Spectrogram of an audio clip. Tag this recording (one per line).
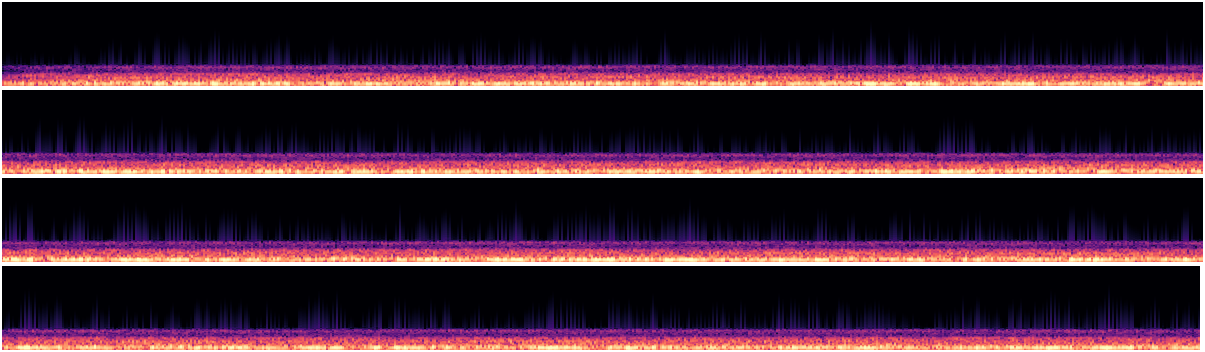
ambient
white
noise
wind
synth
